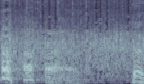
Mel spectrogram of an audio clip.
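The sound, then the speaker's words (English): An audience claps steadily for the Lord, a dense wash of applause lasting the whole moment, while voices call out loudly over it at the start and again near the end. “Give the Lord a better clap of him.”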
